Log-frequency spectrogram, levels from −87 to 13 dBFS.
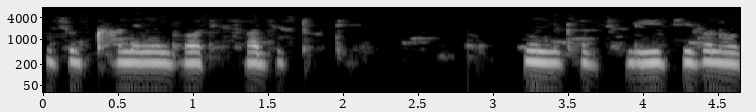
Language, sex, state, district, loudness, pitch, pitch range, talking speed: Hindi, female, Bihar, Darbhanga, -27 LUFS, 225 Hz, 220-305 Hz, 115 wpm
